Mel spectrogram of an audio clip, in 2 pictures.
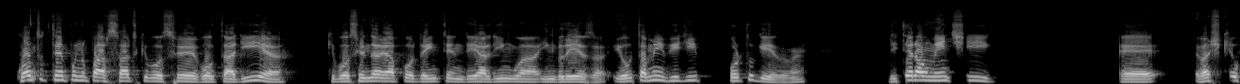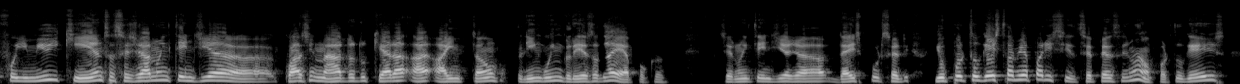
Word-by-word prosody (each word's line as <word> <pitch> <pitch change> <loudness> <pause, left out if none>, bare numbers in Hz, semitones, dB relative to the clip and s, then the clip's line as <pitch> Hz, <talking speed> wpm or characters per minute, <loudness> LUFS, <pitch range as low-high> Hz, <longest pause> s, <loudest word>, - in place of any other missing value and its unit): quanto 200 +6 +1
tempo 205 +1 0
no 185 -2 -1
passado 160 -1 +2
que - - -5
você 140 -2 +1
voltaria, 125 - +1 0.4
que - - -8
você 140 +3 0
ainda 155 +1 +2
é 145 -2 +4
poder 140 -2 -1
entender 135 -2 -2
a 135 - +5
língua 130 -1 -1
inglesa. 125 -3 0
Eu 135 +2 0
também 185 +5 +1
vi 175 +1 -1
de 185 +2 -5 0.3
portuguesa, 150 - -2
né, 115 +5 -8 0.8
literalmente 180 - +1 1.2
É, 125 - +2 0.3
eu - - 0
acho - - 0
que - - -8
eu 180 - +1
fui 165 -3 -2
em 155 - 0
1500 180 -1 +1
e - - -7
você 160 - -1
já 165 +3 +3
não 190 +2 -1
entendia 180 -2 +1 0.7
quase 150 +5 +2
nada 150 -2 +2
do 165 +2 -6
que 150 - -3
era 155 +3 +5
a 145 -4 +1
a 130 - +4
então 140 +4 -1
língua 150 +5 0
inglesa 140 -3 -1
da 175 +5 +2
época. 110 0 -2 0.5
Você 125 - -5
não 130 +2 -3
entendia 140 0 -2
já 140 +1 +1
10% 140 +3 -2 0.3
e 155 - +1
o 155 - +5
português 195 +3 +2
também 215 0 +2
é - - +1
parecido, 205 - -4
você 140 - -2
pensa 150 +2 -3
assim: 165 - -6
não 215 - 0
português, 145 - -2
150 Hz, 155 wpm, -22 LUFS, 135-180 Hz, 1.2 s, a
